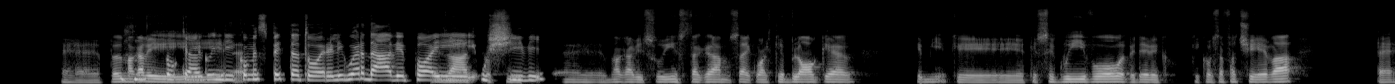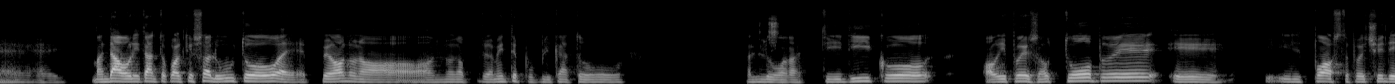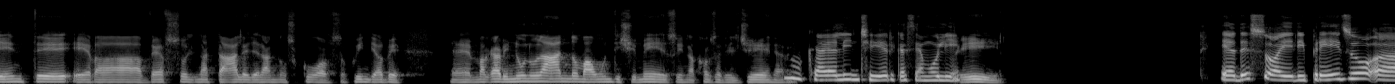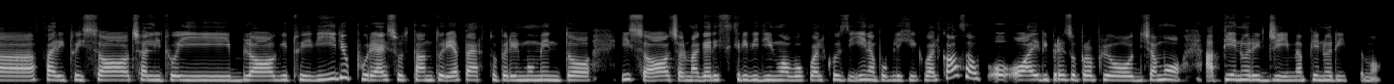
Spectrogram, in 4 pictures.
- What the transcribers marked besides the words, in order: laughing while speaking: "Mh-mh"; tapping; other background noise; "vabbè" said as "abè"; "una" said as "na"; "Okay" said as "nuchei"; "Sì" said as "trì"
- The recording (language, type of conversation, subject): Italian, podcast, Hai mai fatto una pausa digitale lunga? Com'è andata?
